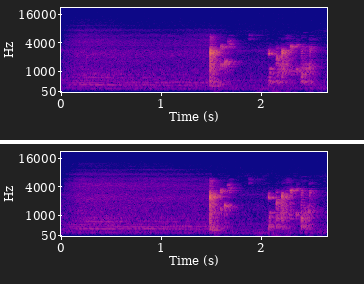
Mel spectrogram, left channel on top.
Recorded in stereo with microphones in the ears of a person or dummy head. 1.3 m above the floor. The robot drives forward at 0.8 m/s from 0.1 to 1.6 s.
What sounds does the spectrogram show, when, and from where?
1.5 s a gasp: 15° right (ahead or behind), 1.2 m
